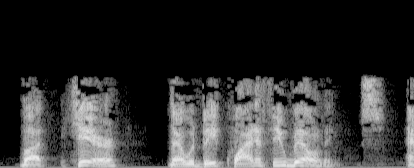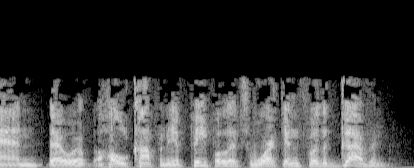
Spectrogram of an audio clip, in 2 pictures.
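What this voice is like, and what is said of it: Texas accent. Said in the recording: “you folk with a Texas accent”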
